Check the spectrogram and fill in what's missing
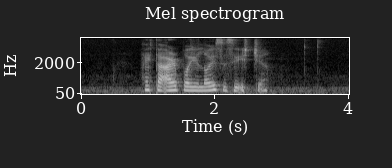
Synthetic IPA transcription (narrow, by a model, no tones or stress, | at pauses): hɛht̪aʔaɹpɔʏjəlɔʏsəsiːʔɪt͡ʃə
